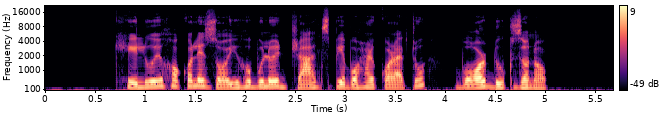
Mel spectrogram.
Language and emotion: Assamese, disgusted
